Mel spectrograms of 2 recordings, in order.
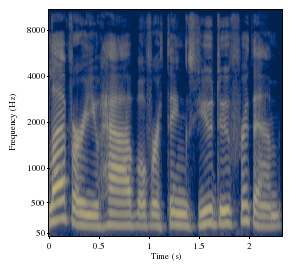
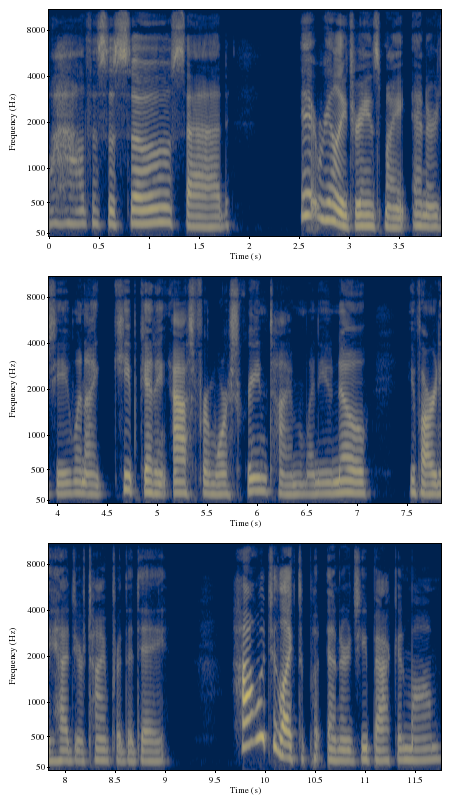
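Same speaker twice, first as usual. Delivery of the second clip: gentle, calm, sympathetic, empathetic voice; 4 dB quieter than usual. Demonstrating the Love and Logic energy drain response to a child, calm voice with empathy. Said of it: "Notice my calm voice with empathy".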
